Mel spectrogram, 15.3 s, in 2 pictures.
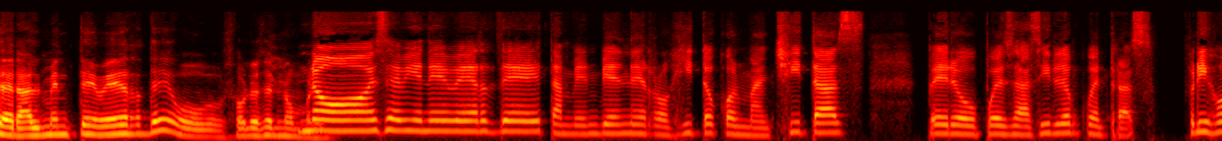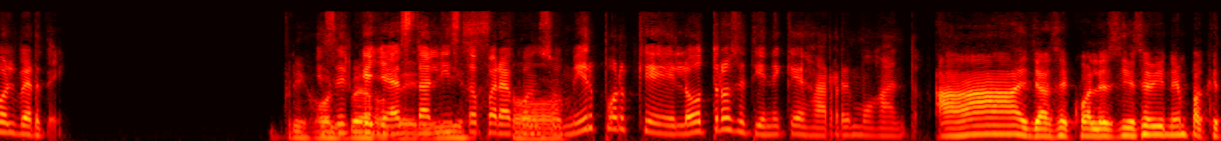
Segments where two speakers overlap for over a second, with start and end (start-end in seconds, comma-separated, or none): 9.6-10.9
